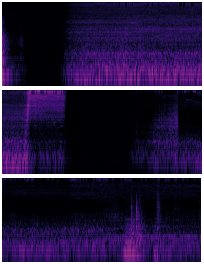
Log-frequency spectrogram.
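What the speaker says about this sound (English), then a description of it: "This is the last little weld on the last body mount." Hissing bursts of welding on a car body mount, two long steady buzzing runs separated by silence, then a quieter stretch with a few clanks.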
